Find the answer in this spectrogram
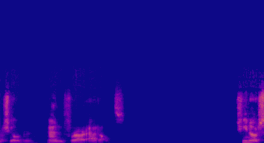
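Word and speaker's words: Csinos: Chinosh. And that's spelled C-S-I-N-O-S.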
